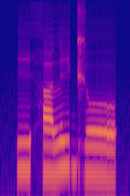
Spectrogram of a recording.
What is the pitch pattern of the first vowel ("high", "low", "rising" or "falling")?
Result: low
